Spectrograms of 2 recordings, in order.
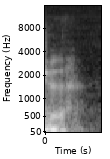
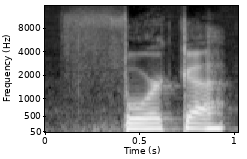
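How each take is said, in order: First: The middle consonant is a sh sound. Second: The middle consonant is a hard k sound. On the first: The speaker calls it right. "it's more of a sh sound" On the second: The speaker calls it wrong. "I know I'm probably going to pronounce this wrong"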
